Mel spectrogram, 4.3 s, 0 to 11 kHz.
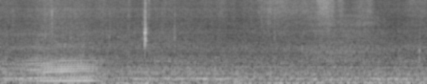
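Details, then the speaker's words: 2014 Lincoln MKX, 131,111 miles, driving test in manual/sport mode: engine revs with a deep raspy blat then drops to a rumbling cruise, the rasp likened to a Raptor; a small exhaust leak. "exhaust leaks are fun it makes me chuckle every [Music] time oh I love exhaust leaks that just makes it kind of you know what it sounds like a Raptor"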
